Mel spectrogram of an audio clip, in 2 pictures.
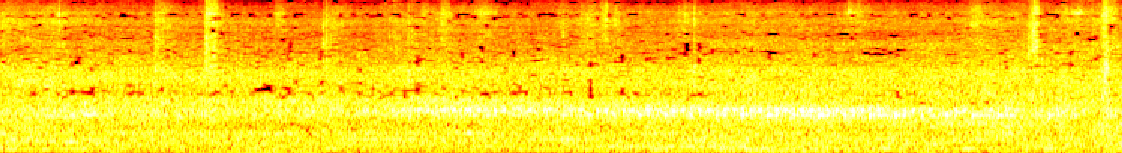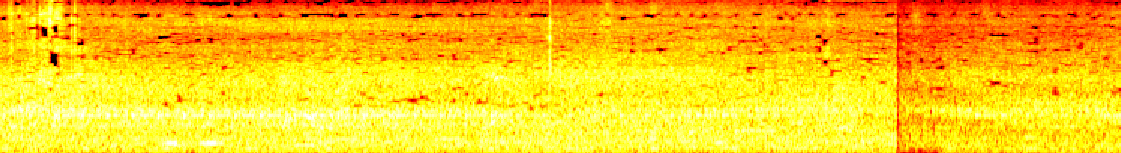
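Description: Steady motor-vehicle road noise, a continuous rumble and hiss, that drops away suddenly shortly before the end.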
